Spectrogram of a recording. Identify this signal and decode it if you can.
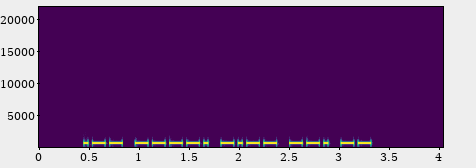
Morse code, heard as a keyed tone, about 28 wpm, 700 Hz. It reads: W9YGM
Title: USA Call Signs - 5 Characters - Repeated 3x - 28wpm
